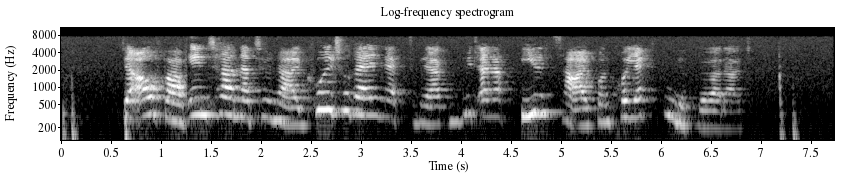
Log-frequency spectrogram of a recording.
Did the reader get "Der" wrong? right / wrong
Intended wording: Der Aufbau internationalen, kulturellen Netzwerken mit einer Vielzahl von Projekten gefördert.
right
